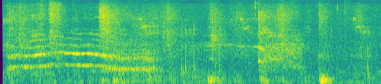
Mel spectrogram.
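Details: Older domestic cat meeting adopted foster kittens in a shared room; one drawn-out, level meow lasting over a second, followed by quiet room noise and a soft thump.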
